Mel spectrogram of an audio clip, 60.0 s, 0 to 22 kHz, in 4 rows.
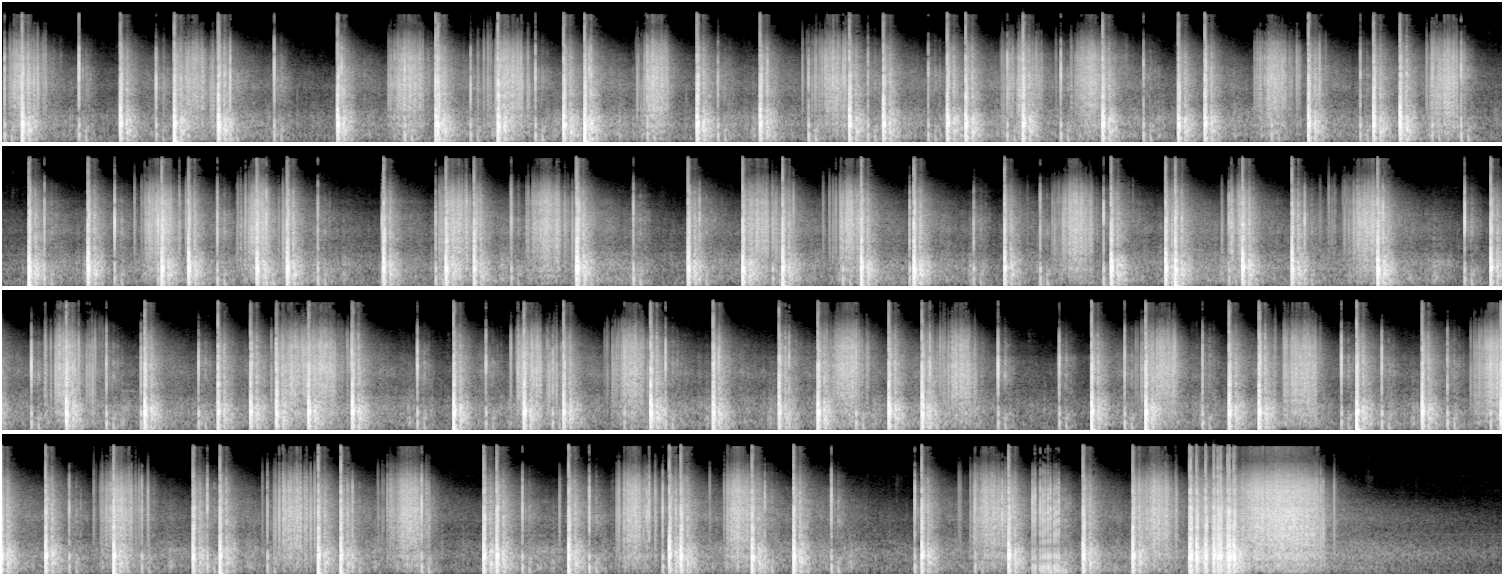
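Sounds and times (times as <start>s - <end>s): crackling fizz of firework stars: 0.0s - 14.7s, 18.9s - 29.0s, 29.6s - 53.4s, 54.1s - 58.4s
firework shots popping: 54.1s - 58.4s.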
